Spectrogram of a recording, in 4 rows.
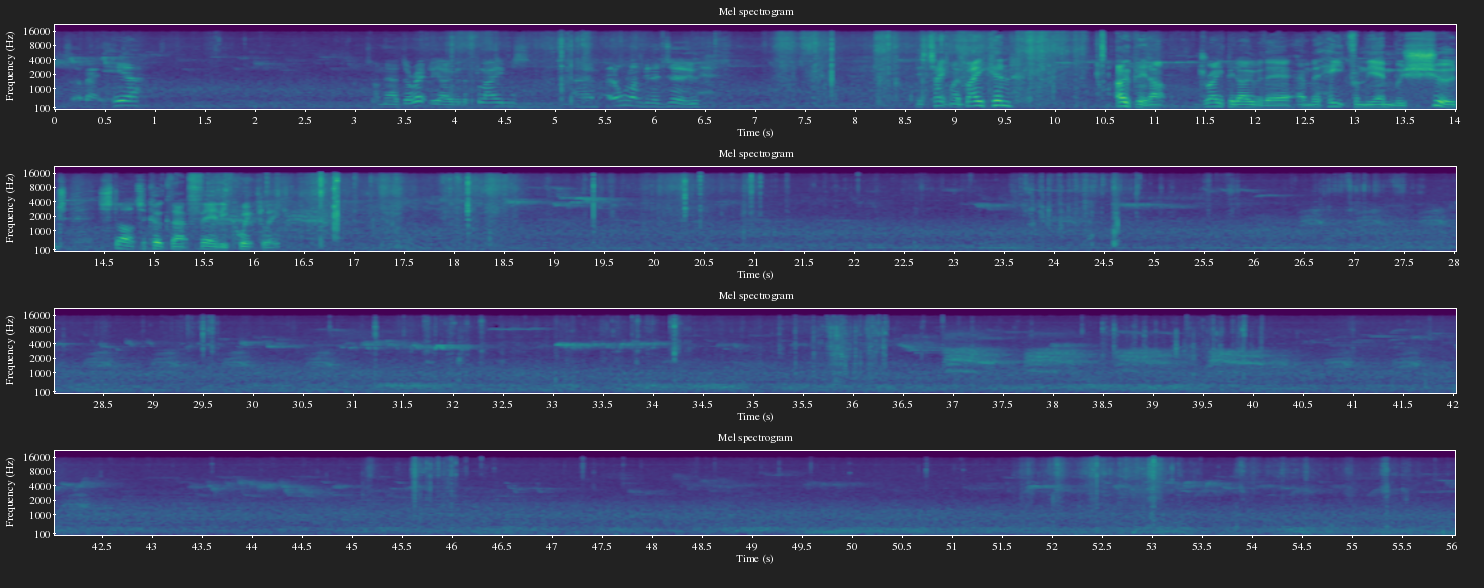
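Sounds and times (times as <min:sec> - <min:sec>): woodland birds calling: 0:00.0 - 0:42.6
steady outdoor background: 0:00.0 - 0:56.0
harsh crow-like calls: 0:15.6 - 0:17.5, 0:23.9 - 0:24.4, 0:26.4 - 0:31.0, 0:36.9 - 0:42.6.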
